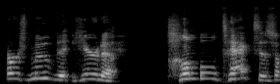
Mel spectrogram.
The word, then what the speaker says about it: Humble: And he's like, it's Humble. I was like, dude. I'm just saying, it spells like another word. H-U is the H is silent.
